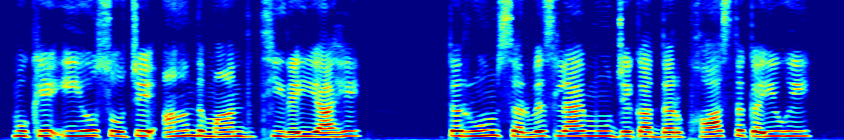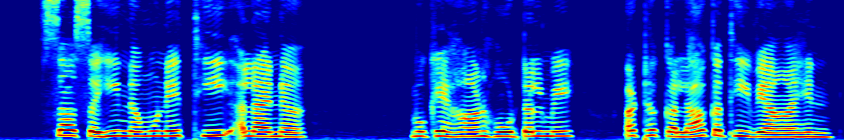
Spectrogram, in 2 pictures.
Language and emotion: Sindhi, fearful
